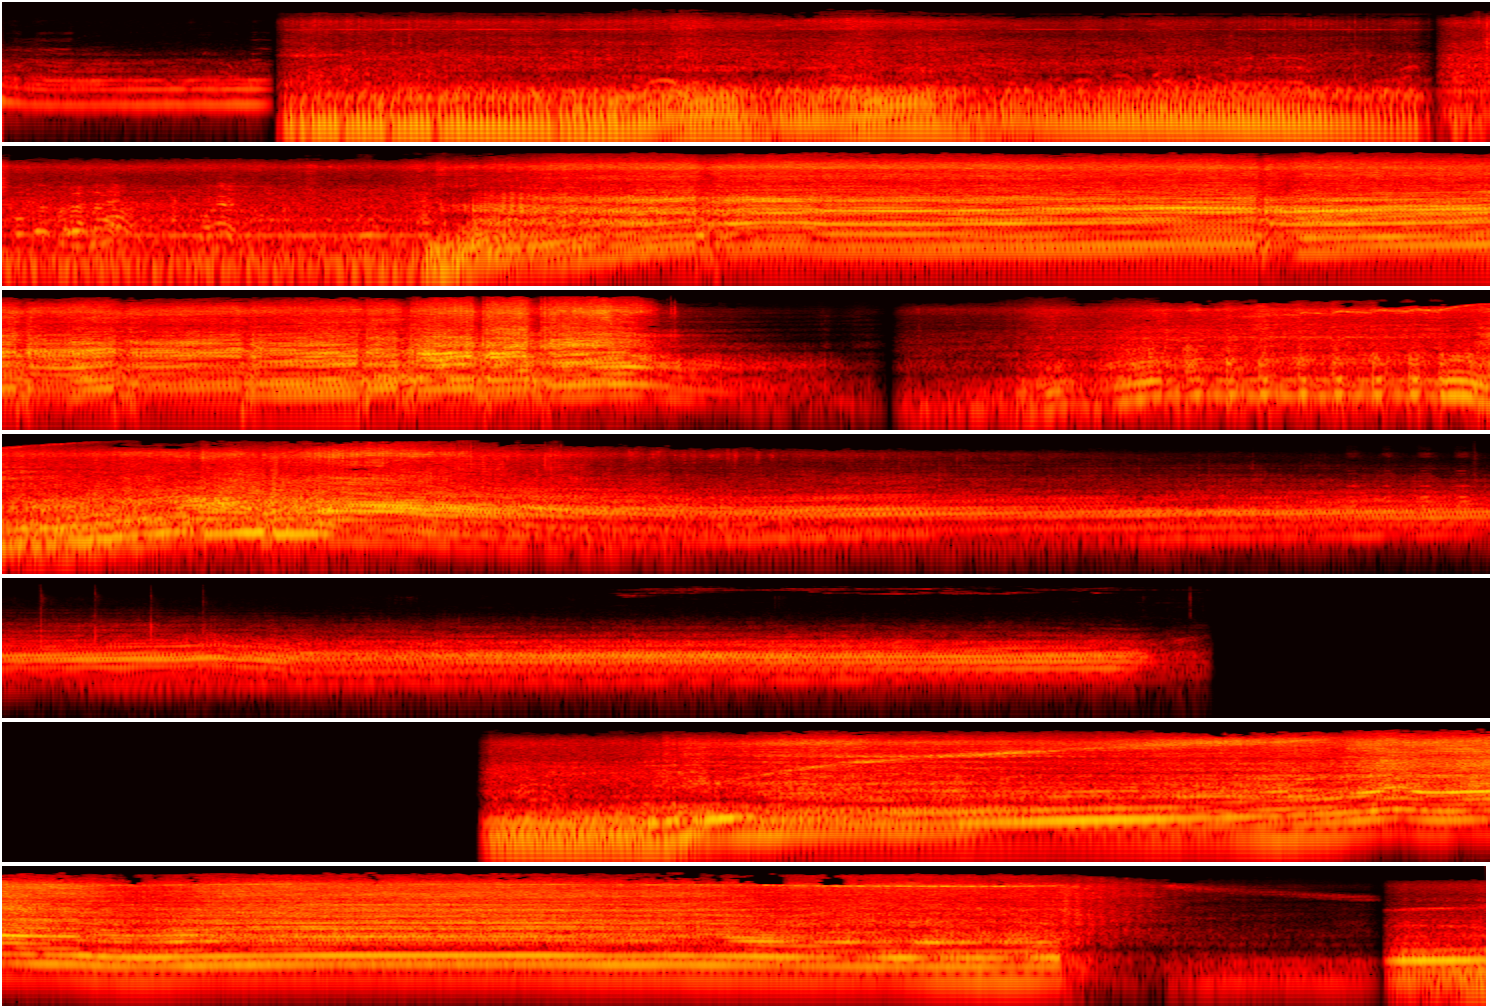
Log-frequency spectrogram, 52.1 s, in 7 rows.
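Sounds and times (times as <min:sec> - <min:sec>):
race car engines accelerating: 0:00.0 - 0:35.8, 0:39.6 - 0:52.0.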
